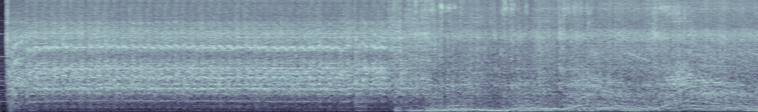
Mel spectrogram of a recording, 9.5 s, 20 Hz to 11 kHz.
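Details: 1995 Ford Mustang GT, Ford 302 V8, after a new manifold, fuel pump and gas tank and a rebuilt, swapped-in carburetor: it cranks, catches and settles, then revs smoothly through blips with an even beat, now firing on all 8 cylinders.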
